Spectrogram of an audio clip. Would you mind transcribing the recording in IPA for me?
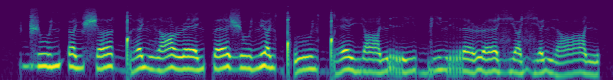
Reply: d͡ʒ u˨˩˦ lʲ ʔ ʌ˨˩˦ lʲ ʃ ʌ˩˧˩ ɡ͡ǃ ɜ˩˧˩ lʲ ð ɑ˩˧˩ ɭ ɛ˨˩˦ lʲ p ɜ˩˧˩ ʒ u˨˩˦ lʲ ɒ˩˧˩ lʲ ǃʼ u˩˧˩ lʲ ɡ͡ǃ ɛ˩˧˩ j ɑ˨˩˦ lʲ r i˩˧˩ b i˩˧˩ lʲ r ɜ˨˩˦ ɭ ɜ˩˧˩ zʲ ɒ˨˩˦ zʲ ʌ˩˧˩ lʲ ð ɑ˩˧˩ lʲ

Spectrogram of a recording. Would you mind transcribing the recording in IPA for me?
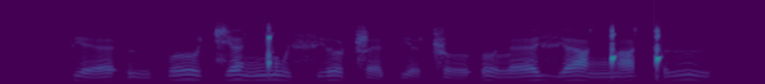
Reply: pʲ ɛː˧˩˧ ʔ ɨː˧˩˧ p ɵː˧˥˧ t͡ɕ ɛ˧˥˧ ŋ͡ǃ u˥˩ fʲ ɵː˧˥˧ ʈ͡ʂ ɛ˧˩˧ pʲ ɛ˧˩˧ ʈ͡ʂ ɵː˧˩˧ ʔ ɵ˥˩ l ɛː˧˥ vʲ aː˧˥˧ ŋ͡ǃ a˧˥ ǃ ɨː˧˥˧

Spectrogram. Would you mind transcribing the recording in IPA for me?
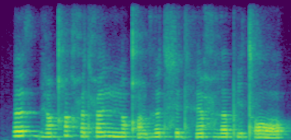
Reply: œ θ bʱ ɛ̃ qʰ ĩ χ ħ o d ħ œ nː õ qʼ õ ɡʱ œ d s ʏ d h ɛ̃ ħ ɦ ɐ pʼ i tʼ ɔ

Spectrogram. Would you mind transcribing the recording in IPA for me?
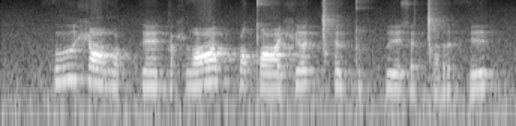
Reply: h ʊː ʃ ʌː ðˤ u kː ɛː ɡ ɒ ʃ ðˤ ʌː pː ɛ tˤ ɪː ʃ ɜ ǀʰ ɛ tʷ ɪ pː ɪː s ʌ ɡ͡ǀ ɑ r h ɪ

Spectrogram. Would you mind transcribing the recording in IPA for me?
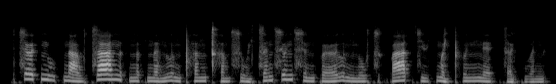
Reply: t͡s œː˥ t̚ n̪ uː˧ p̚ n̪ aː˨˩ w t͡s aː˥ n̪ ɐ˧ t̚ ŋ ɐ˧ k̚ n̪ ɐ˨˥ n l ʊ˨˩ ŋ pʰ ɐ˨˧ ŋ kʰ ɐ˨˥ m s uː˨˩ j t͡s ɐ˥ n s ɵ˥ n s ɵ˨ n p œː˨˥ l ʊ˨ ŋ n̪ o˨˧ w t͡s ʊ˨ k̚ p aː˥ t̚ t͡s yː˨˥ t̚ m ɐ˨˩ j pʰ ɵ˧ n ŋ ɛː˨ k̚ s ɐ˨ j kʷ ɐ˧ n

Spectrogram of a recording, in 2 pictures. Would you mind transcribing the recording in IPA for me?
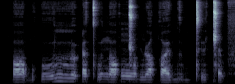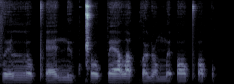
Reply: ɔ b | u lː u ʔ ɽ ʌ tʼ u n ɔ ʔ ŋ͡ǁ o b ɳ o qʷ ɨ b ɨ b tʼ ɨ ǁ ɘ p f ɘ lː o pʼ ɛ n ɨ p ǁ o p ɛ lˠ ɘ qʷ ə ɳ ɔ m ə ʔ ɔ pʼ ɔ p

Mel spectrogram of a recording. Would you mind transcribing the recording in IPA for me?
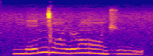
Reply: ŋ e ŋ͡ǀ õ ɪ̯ ɹ õː d͡ʒ y ʎ

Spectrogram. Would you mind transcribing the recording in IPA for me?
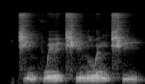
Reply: t͡ɕ i˨˩ n f w e˥˩ ɪ̯ t͡ɕʰ i˥ n l w ə˥ n t͡ɕʰ i˧˥

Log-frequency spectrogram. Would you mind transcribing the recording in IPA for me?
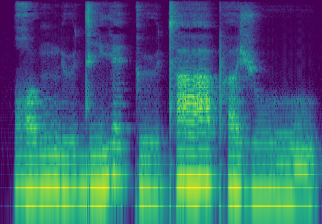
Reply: ʁ o ŋ n ʉ d i j e k ʉ tʰ aː pʰ ɐ ʒ uː

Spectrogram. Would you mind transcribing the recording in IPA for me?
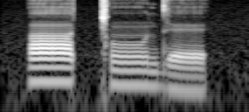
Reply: aː˦ ǀ õː˧ d ɛ˨

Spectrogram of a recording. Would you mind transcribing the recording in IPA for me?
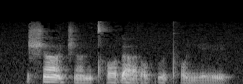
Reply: ʃ ã˦˨ t͡ʃ ã˨ ŋ tʰ ɔ˦ ɗ aː˨ ɾ ɔ˦ kʷ ɛ˨ pʰ ɔ˨ ɲ eː˨

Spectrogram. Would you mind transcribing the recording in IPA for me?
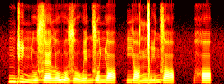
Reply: ŋ ɡ i˥˨ ɲ u˩˧ z æ˧˩ l o˨˥ w o˩˧ z o˧˩˧ w e˧ n z o˧ ɲ ɒ˧˩ | j ɒ˧˩˧ ŋ͡ǀ i˨˥ n z ɒ˧˩ | h ɒ˧

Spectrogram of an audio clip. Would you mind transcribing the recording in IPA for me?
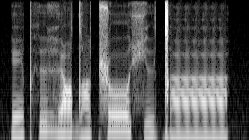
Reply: e˩ pʰ ɨ˥ ɦ ɘː˧ dˤ ɘ˩ ʈ͡ʂ oː˥ ç ɨ˩ ǀ aː˩

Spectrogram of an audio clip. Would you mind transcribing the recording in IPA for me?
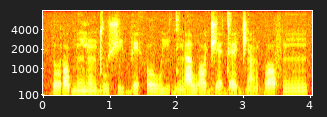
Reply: ɾ o˨ ɾ ɔ˧ b ĩ˧ j ũ˧ d u˨ ʃ i˨ b e˨˦ h o˧ w i˨ d ĩ˨ ɾ a˨˦ w ɔ˧ d͡ʒ ɛ˨ d ɛ˨˦ d͡ʒ ã˧ ɡ͡b ɔ˧ f ĩ˦

